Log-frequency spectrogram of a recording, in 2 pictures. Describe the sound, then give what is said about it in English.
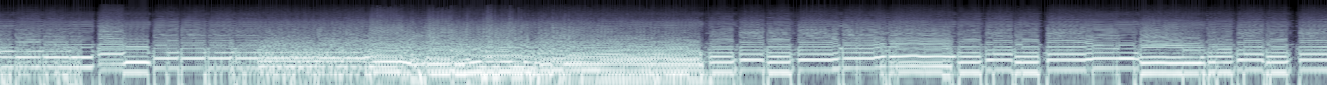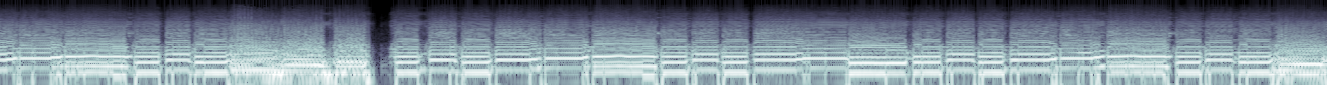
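Electric guitar runs through a bit crusher set to an octave-down fuzz patch, blended with some dry guitar. The gritty, lo-fi distorted riff plays loudly and continuously, with a momentary dropout partway through. “Because we're bit crushing it, you know, it kind of gives it like a bit crushy kind of sound. And I like it. It's like an octave down fuzz.”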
